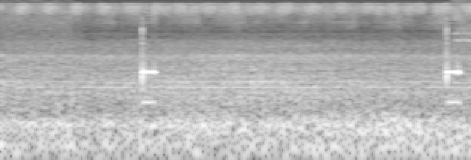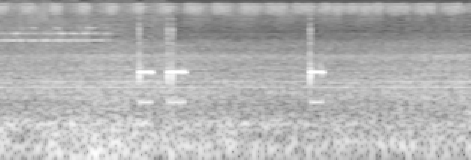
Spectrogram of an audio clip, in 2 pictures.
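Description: Short electronic beeps chirp now and then.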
